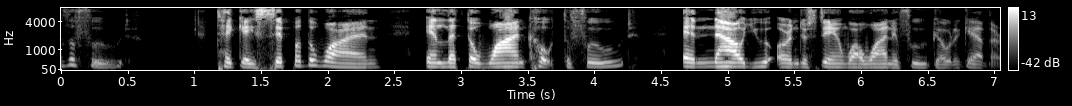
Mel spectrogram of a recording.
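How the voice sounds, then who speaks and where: With an American accent and a bright, sharp tone, a woman speaks with big swings in loudness on a very clean recording with a silent background. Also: dry, close sound with no echo. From Texas, Houston. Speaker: wine writer and consultant. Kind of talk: interview, casual chat.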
